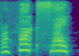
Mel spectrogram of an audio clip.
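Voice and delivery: high, slow shout from a distance. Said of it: "you hear in the distance Radon shouting".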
